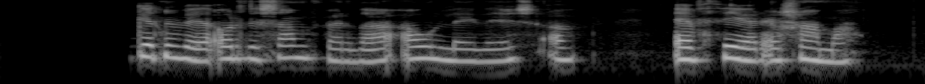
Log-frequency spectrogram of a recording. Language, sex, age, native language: Icelandic, female, 12, Icelandic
